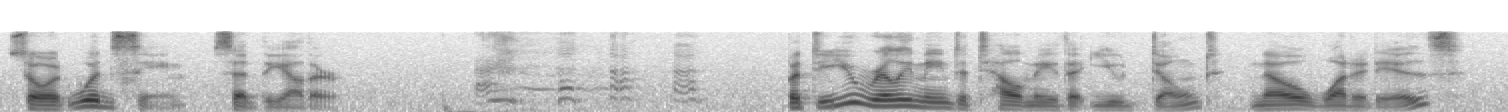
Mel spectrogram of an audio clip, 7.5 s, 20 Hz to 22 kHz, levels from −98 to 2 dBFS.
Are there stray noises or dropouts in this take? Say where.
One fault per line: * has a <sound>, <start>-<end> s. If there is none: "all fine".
* has a laugh, 2.2-3.6 s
